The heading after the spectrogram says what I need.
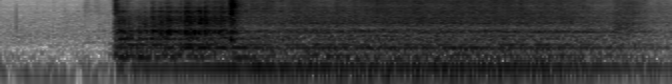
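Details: Older Whirlpool dryer starting abruptly into a loud steady hum with coarse rushing roar from a failing drive motor; motor issue, fixed by replacing the motor.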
